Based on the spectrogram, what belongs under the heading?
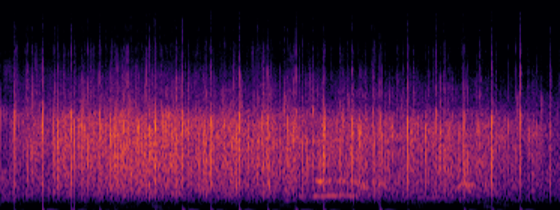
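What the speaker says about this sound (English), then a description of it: "So let's give him another round of applause." An audience at a community address gives a round of applause: a dense, sustained wash of clapping hands, steady throughout, with faint voices underneath.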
